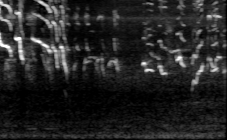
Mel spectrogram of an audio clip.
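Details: Oriental magpie-robin (kacer) from Bandung, Indonesia, its song played to provoke and rouse other birds: rapid, varied high whistled phrases with sweeping slurred notes, a short pause, then more rising and falling whistles.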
